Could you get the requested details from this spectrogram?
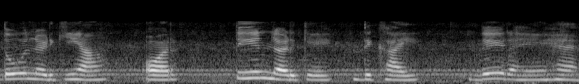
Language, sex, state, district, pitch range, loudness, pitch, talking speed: Hindi, female, Madhya Pradesh, Dhar, 215-230 Hz, -17 LUFS, 225 Hz, 95 wpm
